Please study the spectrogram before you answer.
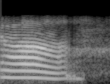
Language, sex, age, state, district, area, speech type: Assamese, female, 30-45, Assam, Charaideo, rural, conversation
